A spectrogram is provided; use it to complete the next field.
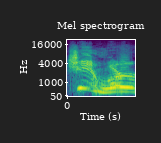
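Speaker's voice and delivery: loud, high, snapped scolding call. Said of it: "in a scolding tone".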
